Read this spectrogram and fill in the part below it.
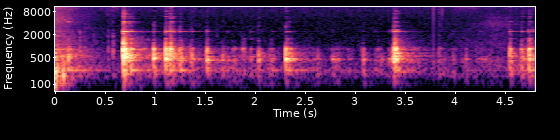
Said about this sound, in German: Und ich habe uns heute etwas mitgebracht und ich fülle jetzt hier mal die, die Golfbälle hier rein.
